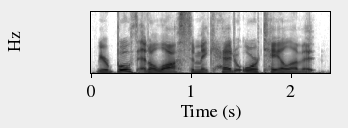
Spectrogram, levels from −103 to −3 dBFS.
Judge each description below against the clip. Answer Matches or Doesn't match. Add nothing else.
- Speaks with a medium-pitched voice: Matches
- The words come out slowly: Doesn't match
